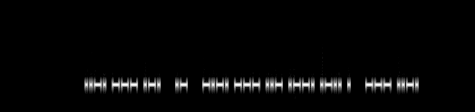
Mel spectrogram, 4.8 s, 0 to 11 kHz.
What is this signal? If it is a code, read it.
Morse code, heard as a keyed tone, about 53 wpm, 700 Hz. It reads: FOR A COUPLE OF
